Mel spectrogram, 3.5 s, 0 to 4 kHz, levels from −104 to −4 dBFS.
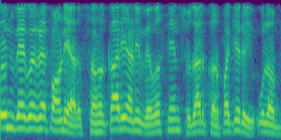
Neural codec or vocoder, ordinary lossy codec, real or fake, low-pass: codec, 16 kHz, 4 kbps, FunCodec, trained on Chinese and English, 50 frames a second; none; fake; 3.6 kHz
